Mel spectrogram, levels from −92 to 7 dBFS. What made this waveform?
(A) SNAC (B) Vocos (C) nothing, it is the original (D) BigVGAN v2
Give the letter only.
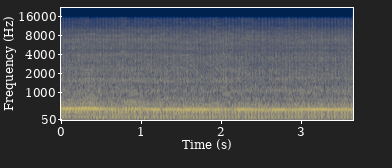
C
